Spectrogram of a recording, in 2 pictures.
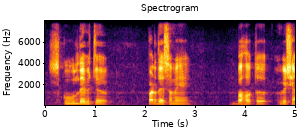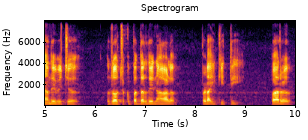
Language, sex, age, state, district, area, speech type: Punjabi, male, 45-60, Punjab, Mohali, urban, spontaneous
